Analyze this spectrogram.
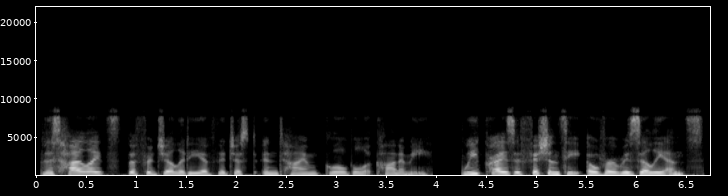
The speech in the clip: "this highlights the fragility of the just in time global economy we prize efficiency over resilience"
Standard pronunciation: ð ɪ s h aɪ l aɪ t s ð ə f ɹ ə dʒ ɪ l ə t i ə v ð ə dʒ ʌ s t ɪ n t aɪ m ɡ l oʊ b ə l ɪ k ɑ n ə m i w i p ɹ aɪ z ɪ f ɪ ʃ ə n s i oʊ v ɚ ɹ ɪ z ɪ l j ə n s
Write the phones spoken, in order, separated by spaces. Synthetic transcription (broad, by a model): ð ɪ s h aɪ l aɪ t s ð ə f ɹ ə dʒ ɪ l ə t i ə v ð ə dʒ ʌ s t ɪ n t aɪ m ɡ l oʊ b l ɪ k ɑ n ə m i w i p ɹ aɪ z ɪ f ɪ ʃ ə n s i oʊ v ɚ ɹ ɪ z ɪ l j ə n s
